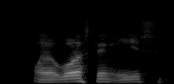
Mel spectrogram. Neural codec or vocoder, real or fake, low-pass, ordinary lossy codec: codec, 16 kHz, 1 kbps, FunCodec, trained on LibriTTS, 50 frames a second; fake; none; none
